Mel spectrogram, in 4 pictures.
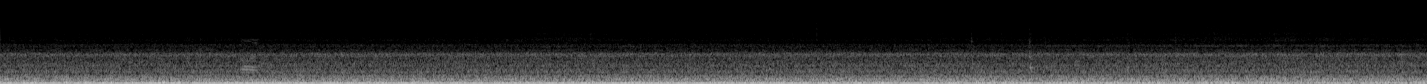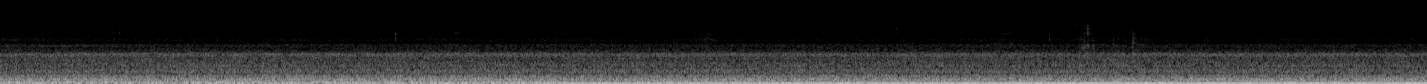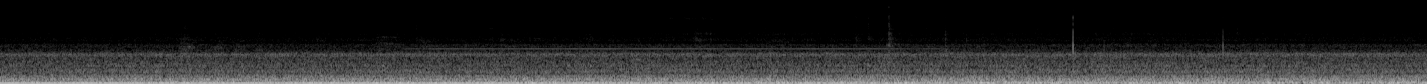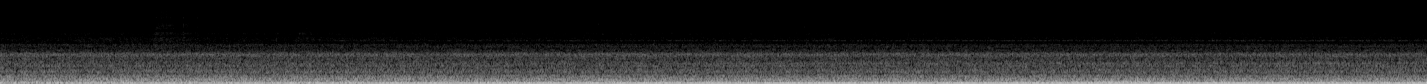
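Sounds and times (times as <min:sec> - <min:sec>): train cabin rumble and hum: 0:00.0 - 0:57.0.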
